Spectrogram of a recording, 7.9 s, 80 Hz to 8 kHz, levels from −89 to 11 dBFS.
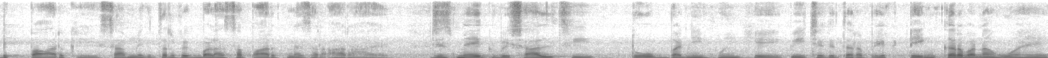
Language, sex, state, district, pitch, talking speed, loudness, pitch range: Hindi, male, Maharashtra, Pune, 140 Hz, 230 wpm, -34 LUFS, 130-155 Hz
